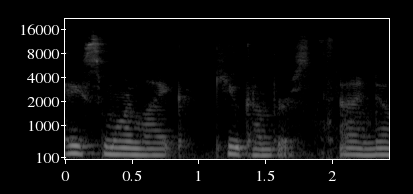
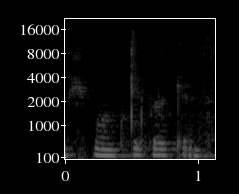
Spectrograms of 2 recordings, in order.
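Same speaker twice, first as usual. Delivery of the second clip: ordinary delivery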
